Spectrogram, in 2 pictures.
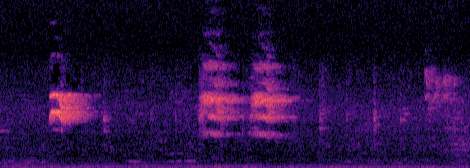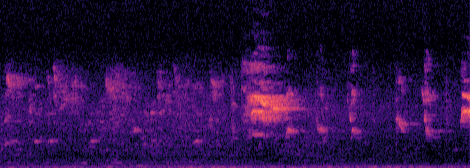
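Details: Starling song of short bright squeaky bursts and buzzy notes, spaced by pauses of a second or more, with a few soft lower whistles and a steady faint background hum.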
